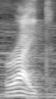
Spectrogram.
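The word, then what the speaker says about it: write: w y decimos right la doble uno se pronuncia la de blues es muda en este verbo entonces es right con su pasado road noten también que la w no se pronuncia bueno amigos hasta aquí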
